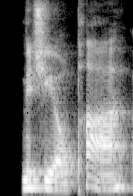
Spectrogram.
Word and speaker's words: Michio Pa: Michio Pa, who is a new character. And I said that right. The first name Michio, last name Pa.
